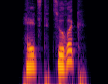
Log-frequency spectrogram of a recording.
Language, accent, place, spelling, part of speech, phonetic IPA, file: German, Germany, Berlin, hältst zurück, verb, [ˌhɛlt͡st t͡suˈʁʏk], De-hältst zurück.ogg
- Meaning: second-person singular present of zurückhalten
